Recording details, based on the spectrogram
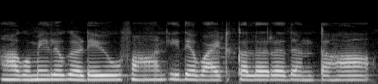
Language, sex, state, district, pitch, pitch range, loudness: Kannada, female, Karnataka, Bidar, 215 Hz, 210-220 Hz, -13 LUFS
